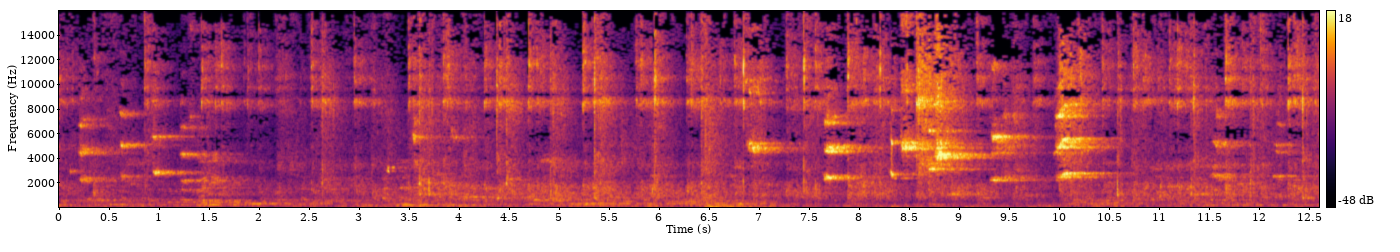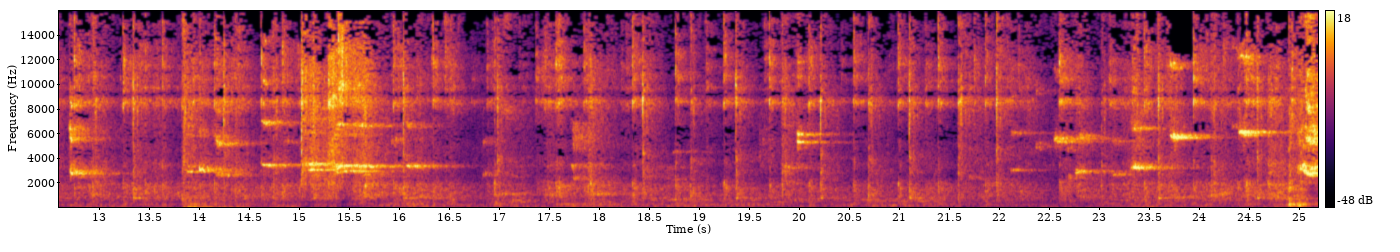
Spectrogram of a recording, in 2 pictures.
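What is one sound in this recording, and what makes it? A table tennis ball clicks back and forth between paddles and bounces on the table in an echoing hall.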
